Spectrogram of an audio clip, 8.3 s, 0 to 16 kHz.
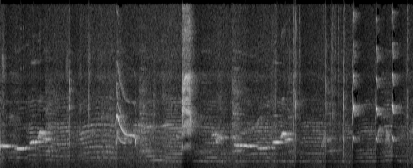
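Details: White-rumped shama (murai batu) singing vigorously in a tutor recording of 25 song materials: varied clear whistles, rising and falling slurs and short chirps in quick irregular succession, with a low steady hum beneath.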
